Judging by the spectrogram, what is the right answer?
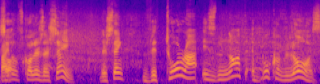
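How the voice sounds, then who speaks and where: A man with an Israeli accent speaks at a fairly slow pace and a high pitch. His pitch swings very widely, and there is noticeable background noise. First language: Hebrew. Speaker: Bible professor. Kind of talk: interview answer.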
